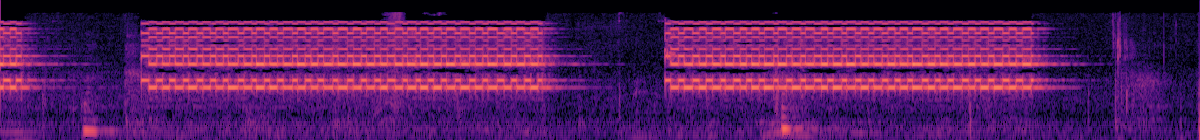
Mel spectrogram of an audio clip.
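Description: Telephone ringing twice, each ring a steady tone about two seconds long with a short pause between.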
